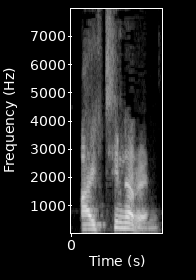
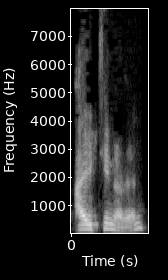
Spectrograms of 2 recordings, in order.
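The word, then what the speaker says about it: itinerant: টাইপের so next word আই টিনারেন্ট এটার উচ্চারণটা আই টিনারেন্ট আই টা প্রথমে আই উচ্চারণ পরেরটা এরকম তো আই টিনারেন্ট আইটিনারি শব্দটা কেউ কেউ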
